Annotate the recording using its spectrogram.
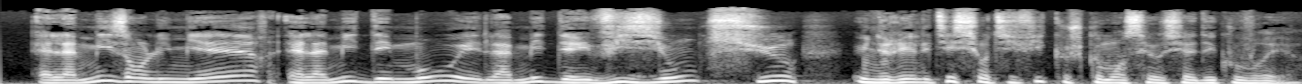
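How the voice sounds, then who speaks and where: A man talks at a fairly quick pace in a dark, mellow tone that is somewhat breathy. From France. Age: 50s. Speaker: investigative journalist and author. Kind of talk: radio interview.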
